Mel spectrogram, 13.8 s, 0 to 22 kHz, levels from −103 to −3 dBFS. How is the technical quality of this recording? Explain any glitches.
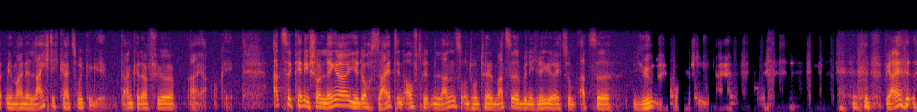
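The recording has two related glitches, both between about 9.8 and 12.6 s, where the talker and the far end of the call overlap.

Speech suppressed in double talk, 9.78 to 12.58 s: The echo canceller likely could not tell the talker's own voice apart from the loudspeaker echo while both sides spoke, so it turned everything down. The talker's voice dips and breaks up across roughly two seconds of that window, sinking at its deepest by around 35 dB before recovering.

Other side's voice leaking through, at 10.04, 10.4 and 10.96 s: The far-end voice playing on the talker's loudspeaker was likely not fully cancelled from the microphone signal. It comes through as three short scraps lasting a few tens to a couple of hundred milliseconds, sitting roughly 15 to 20 dB below the talker. These sound like faint fragments of a second voice, heard inside the stretch where the talker's own speech is being pulled down.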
